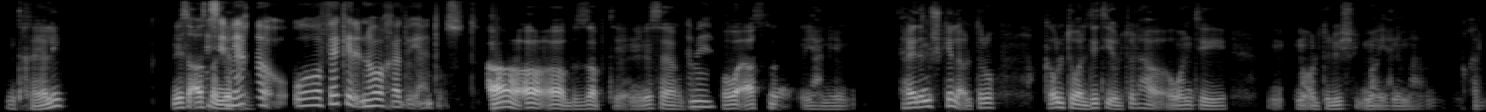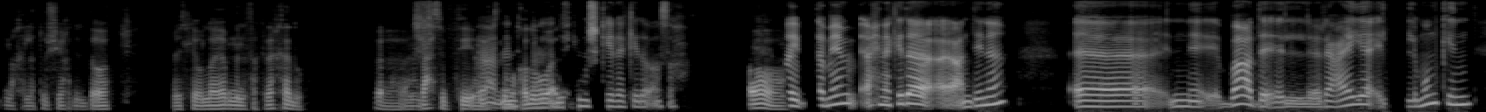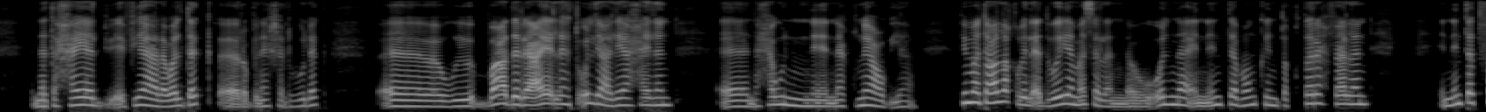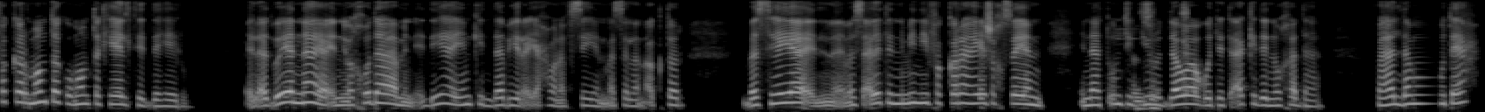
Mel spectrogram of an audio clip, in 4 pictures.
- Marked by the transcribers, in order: tapping; other background noise; other street noise; distorted speech
- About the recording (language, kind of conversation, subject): Arabic, advice, إزاي بتتعامل مع ضغط مسؤولية رعاية والديك الكبار في السن؟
